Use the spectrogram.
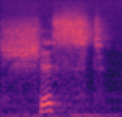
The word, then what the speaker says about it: schist: Slate, you've got this cup called schist. I suppose that's how it's pronounced, or schist. Schist, I think.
